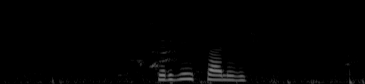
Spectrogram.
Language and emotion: Russian, neutral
